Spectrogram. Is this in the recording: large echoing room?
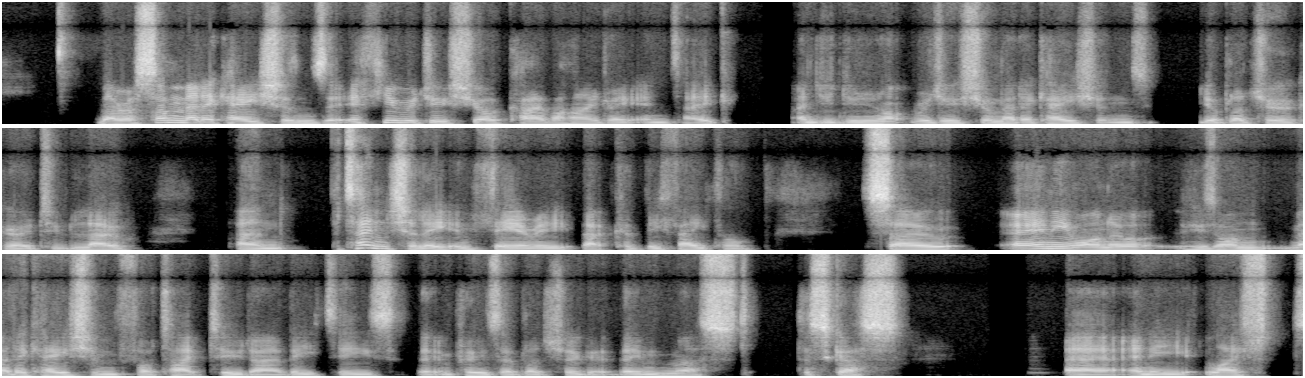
no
